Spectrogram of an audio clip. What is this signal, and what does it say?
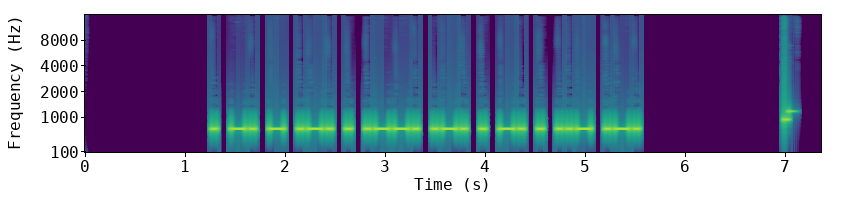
Morse code, heard as a keyed tone, about 25 wpm, 700 Hz. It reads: ENTREPRENEUR
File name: Twelve Letter Words - 25wpm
